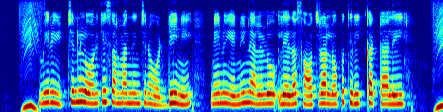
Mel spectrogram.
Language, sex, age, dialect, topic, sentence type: Telugu, female, 25-30, Utterandhra, banking, question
